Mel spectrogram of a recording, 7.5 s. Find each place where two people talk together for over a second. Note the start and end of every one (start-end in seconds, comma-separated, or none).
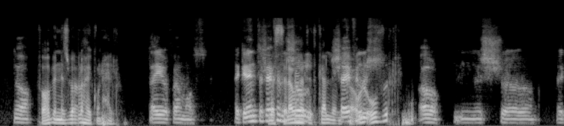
3.6-5.2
